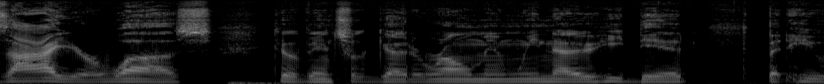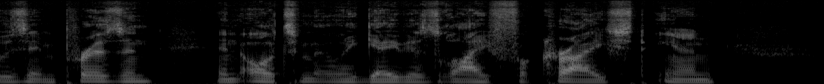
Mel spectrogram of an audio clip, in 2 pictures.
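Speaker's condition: No condition

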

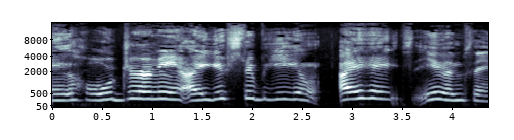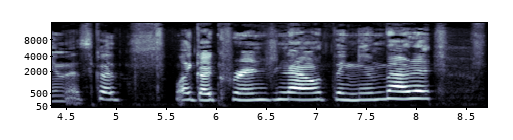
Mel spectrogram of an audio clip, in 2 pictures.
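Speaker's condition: Cerebral palsy; onset before birth

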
